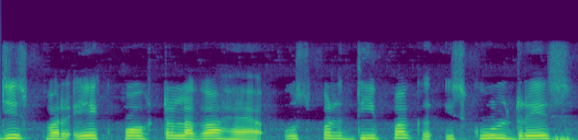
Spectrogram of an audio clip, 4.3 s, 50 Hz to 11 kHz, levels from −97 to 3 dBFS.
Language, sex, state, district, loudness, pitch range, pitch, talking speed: Hindi, male, Uttar Pradesh, Shamli, -17 LUFS, 215-230 Hz, 220 Hz, 165 wpm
